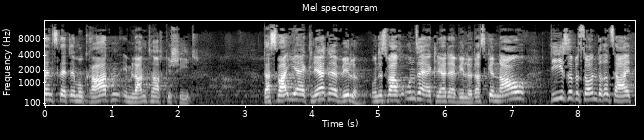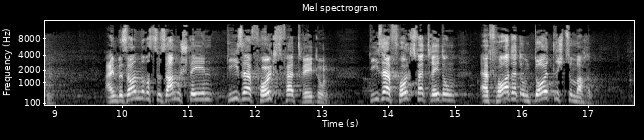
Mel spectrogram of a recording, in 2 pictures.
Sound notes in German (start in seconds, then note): none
